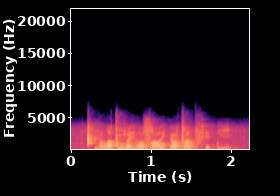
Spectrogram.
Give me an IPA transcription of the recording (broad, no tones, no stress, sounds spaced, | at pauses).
tʰ i lˠ u tˤ ŋ͡m e l o zˤ ɑ j ʔ y dˤ ɑ l t͡sʰ e k͡p i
